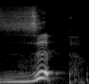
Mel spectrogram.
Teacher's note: the tip of the tongue is high and behind the top teeth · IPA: /z/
